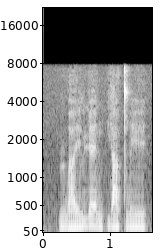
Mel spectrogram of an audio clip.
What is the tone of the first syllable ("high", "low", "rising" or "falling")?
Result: rising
